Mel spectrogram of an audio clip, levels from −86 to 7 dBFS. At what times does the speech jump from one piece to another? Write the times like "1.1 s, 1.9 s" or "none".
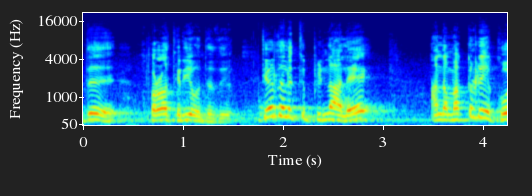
1.8 s

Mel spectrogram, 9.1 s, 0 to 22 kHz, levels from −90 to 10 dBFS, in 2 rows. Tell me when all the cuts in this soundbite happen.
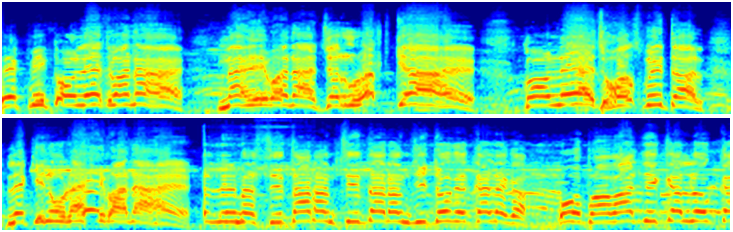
5.8 s

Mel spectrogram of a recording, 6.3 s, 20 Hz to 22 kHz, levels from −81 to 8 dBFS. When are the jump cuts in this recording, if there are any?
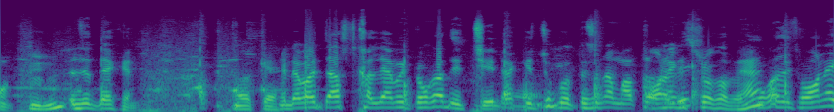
none

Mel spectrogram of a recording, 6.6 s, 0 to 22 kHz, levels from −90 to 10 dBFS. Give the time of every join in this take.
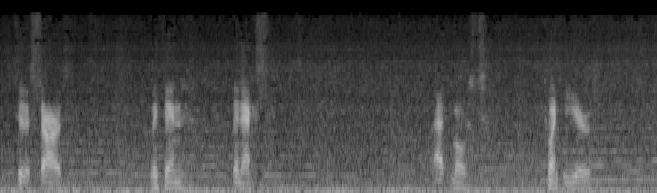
none

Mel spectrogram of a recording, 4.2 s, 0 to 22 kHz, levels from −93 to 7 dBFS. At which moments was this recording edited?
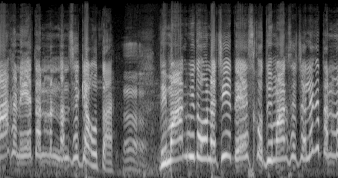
none

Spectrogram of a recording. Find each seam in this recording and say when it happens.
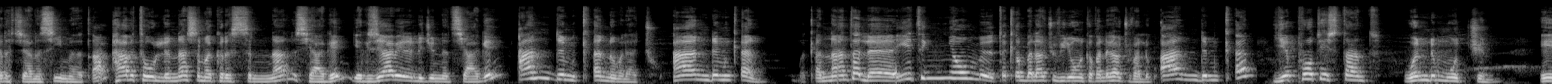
1.1 s, 5.1 s, 12.6 s

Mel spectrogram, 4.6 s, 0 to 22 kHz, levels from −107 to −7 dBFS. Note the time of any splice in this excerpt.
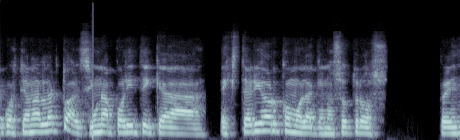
0.9 s

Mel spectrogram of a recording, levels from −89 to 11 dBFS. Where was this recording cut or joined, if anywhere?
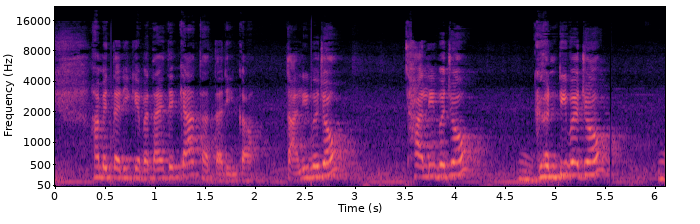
none

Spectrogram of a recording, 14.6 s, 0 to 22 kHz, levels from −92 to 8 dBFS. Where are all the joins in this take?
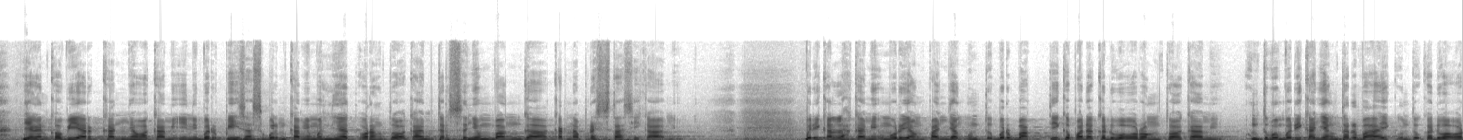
7.3 s

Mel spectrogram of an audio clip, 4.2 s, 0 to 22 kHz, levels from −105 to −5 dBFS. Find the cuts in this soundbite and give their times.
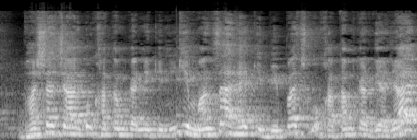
1.8 s

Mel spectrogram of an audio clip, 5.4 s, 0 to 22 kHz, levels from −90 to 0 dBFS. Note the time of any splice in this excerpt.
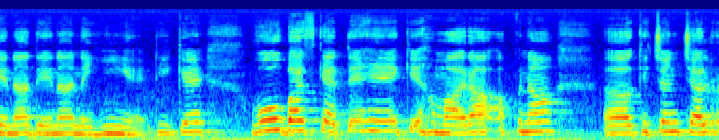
none

